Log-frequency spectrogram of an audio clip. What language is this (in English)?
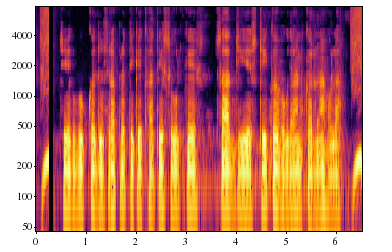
Bhojpuri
